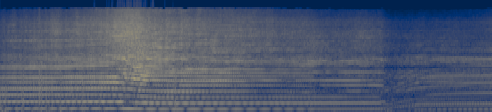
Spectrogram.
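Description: Two-stroke scooter engines held at full throttle in a drag race, a high, steady engine note. It is loudest and drops in pitch as the scooters go past, about two seconds in. Near the end the note briefly drops and climbs back up.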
